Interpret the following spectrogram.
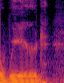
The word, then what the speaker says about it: wyrd: the history of the word weird uh which can also be pronounced word it's an old english word and and the pronunciation can go either way so that's that's nice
